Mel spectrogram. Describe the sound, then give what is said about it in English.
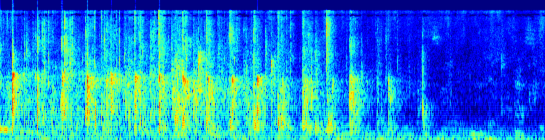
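An audience claps in welcome, producing dense, irregular hand claps that stay lively at first and then thin out and soften toward the end. “So give me a hand and welcome indeed.”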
